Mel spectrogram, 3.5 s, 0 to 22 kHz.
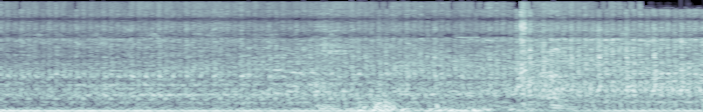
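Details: Mahindra Bolero pickup diesel that would not start while the check light blinked, started after disconnecting the battery for 10–20 seconds: settles into an even low idle rumble with no misfire or knock.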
